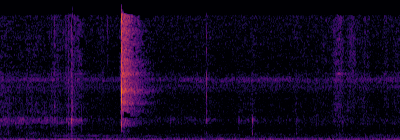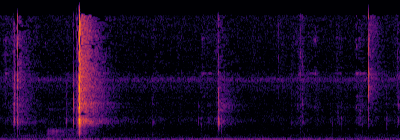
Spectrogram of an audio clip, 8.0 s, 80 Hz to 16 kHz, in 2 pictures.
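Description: Iroly Kiyomi 4000 spinning reel being handled and its rotor turned: scattered sharp mechanical clicks, two louder ones about a second in and just under five seconds in.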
